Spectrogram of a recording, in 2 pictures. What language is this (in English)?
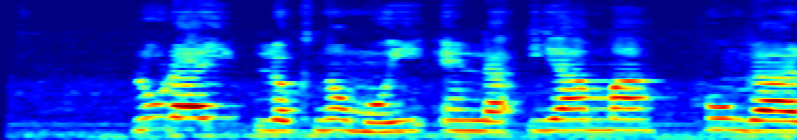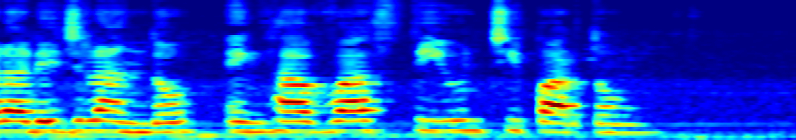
Esperanto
